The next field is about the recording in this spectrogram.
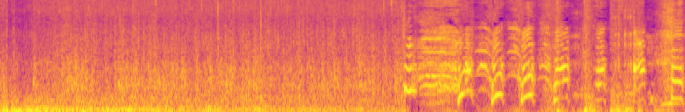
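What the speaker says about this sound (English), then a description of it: "That was a bolt almost on top of us. That's thunder." Thunder and heavy rain from a close lightning strike during a severe thunderstorm in Northern Ireland: a loud rumbling roar with rain hiss, followed by people talking excitedly over the fading storm.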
